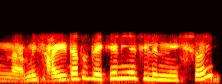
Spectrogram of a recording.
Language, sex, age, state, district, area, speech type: Bengali, male, 30-45, West Bengal, North 24 Parganas, urban, conversation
